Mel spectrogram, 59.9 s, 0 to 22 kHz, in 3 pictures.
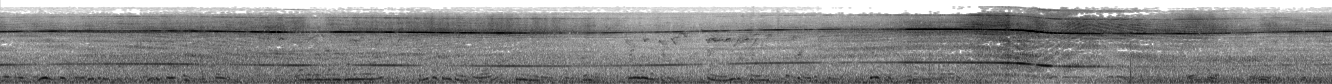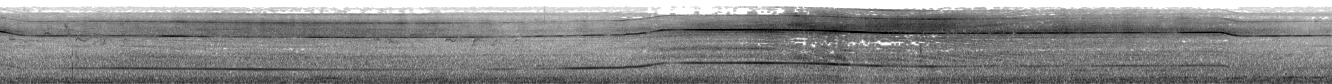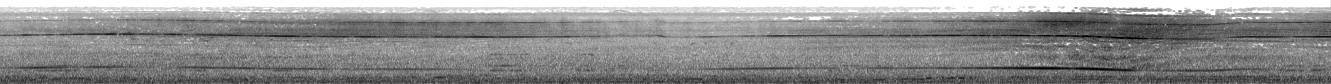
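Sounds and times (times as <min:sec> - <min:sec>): electric ducted fan whining: 0:00.0 - 0:59.9.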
